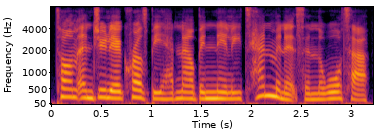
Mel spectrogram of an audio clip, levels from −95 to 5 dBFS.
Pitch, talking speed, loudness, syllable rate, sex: 200 Hz, 240 wpm, -15 LUFS, 6.1 syllables/s, female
